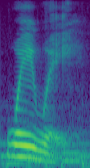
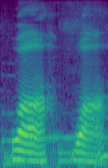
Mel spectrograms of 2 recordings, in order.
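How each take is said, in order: First: Both syllables use an 'ay' vowel. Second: Both syllables use an open 'ah' vowel. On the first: This is the town's proper pronunciation. The speaker calls it right. "it is Wayway" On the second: This is how it would be read with double A's. The speaker calls it wrong. "if there was two A's in it, it would be wah wah"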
